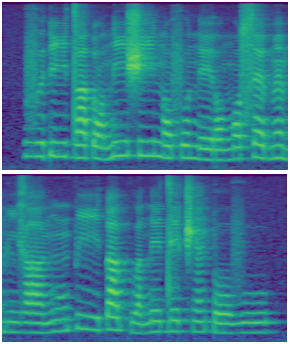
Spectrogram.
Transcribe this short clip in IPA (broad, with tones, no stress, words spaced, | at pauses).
vɨ˧ɗiː˧ da˧ɗɔ˨ niː˦ʃiː˦ nɔ˧fo˧ neː˨ɾɔ˨ŋɔ˧ sɛ˦˨bɛ̃˦˨bĩ˨ɣaː˨ ŋũ˨˦piː˦˨ ɗa˦ kʷa˨ne˧ de˧t͡ʃɛ̃˨˦k͡poː˨ vu˧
